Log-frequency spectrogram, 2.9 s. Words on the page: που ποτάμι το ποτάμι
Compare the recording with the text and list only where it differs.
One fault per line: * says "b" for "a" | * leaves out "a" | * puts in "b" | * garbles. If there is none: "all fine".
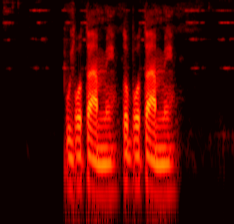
all fine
